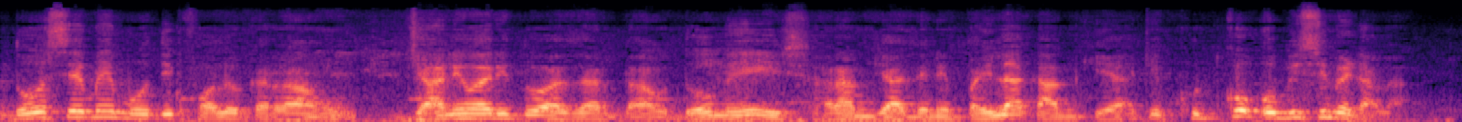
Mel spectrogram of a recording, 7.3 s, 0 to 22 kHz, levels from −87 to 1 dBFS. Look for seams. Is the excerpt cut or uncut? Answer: cut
